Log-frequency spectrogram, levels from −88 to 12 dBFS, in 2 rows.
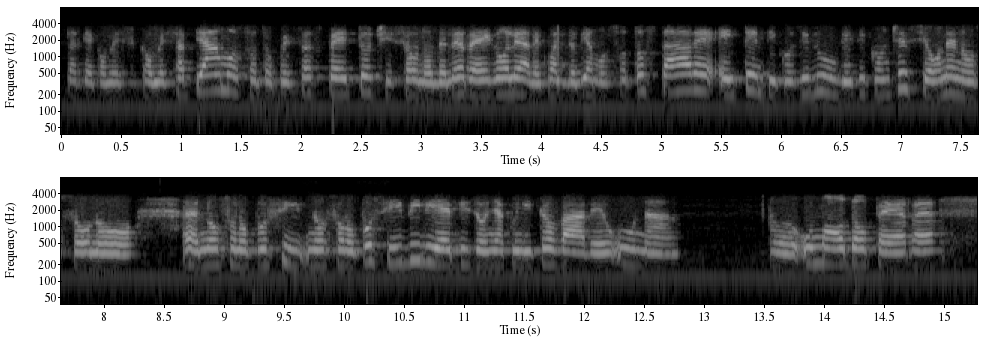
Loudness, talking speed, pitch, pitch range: -34 LUFS, 160 wpm, 190 Hz, 170-225 Hz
